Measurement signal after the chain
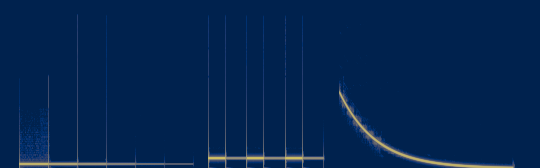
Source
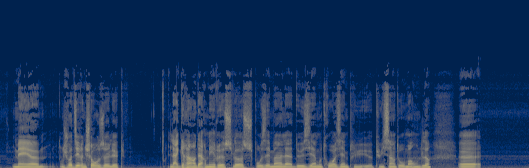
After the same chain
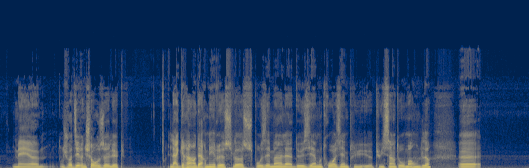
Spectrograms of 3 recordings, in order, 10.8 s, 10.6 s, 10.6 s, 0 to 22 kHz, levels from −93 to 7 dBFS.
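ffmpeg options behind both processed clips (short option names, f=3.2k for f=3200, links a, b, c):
-af "dynaudnorm=f=430:g=7:m=6dB,volume=4dB" -ar 48000 -c:a libopus -b:a 32k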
